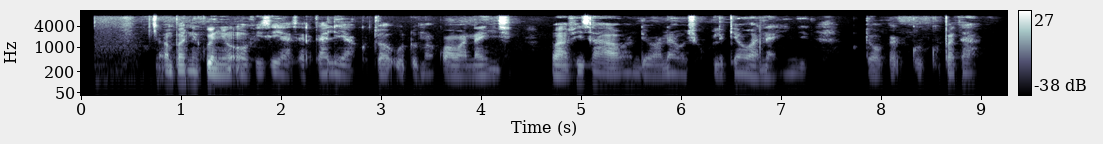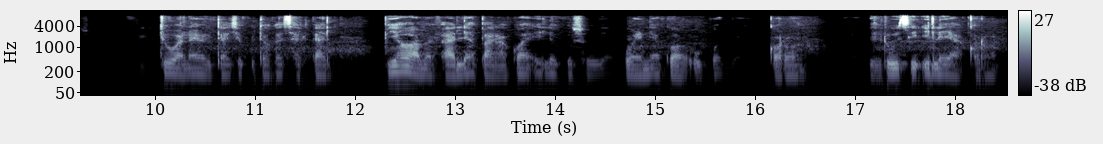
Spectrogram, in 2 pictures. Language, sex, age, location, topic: Swahili, male, 18-24, Nakuru, government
